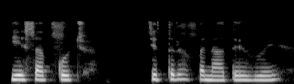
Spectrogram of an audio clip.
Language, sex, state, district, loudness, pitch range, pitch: Hindi, female, Uttarakhand, Uttarkashi, -17 LUFS, 205-225 Hz, 215 Hz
